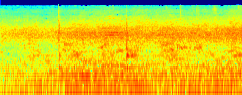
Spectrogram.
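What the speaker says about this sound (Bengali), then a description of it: "ভেজে রাখা কারি পাতা তেল সমেত দিয়ে দেব। ভালো করে মিশিয়ে নেব।" Fried curry leaves and their oil being stirred into a pot of dahi kadhi, a soft continuous scraping and swishing with two brief clinks from the utensil, close and steady throughout.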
